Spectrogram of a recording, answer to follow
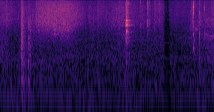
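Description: A pie dish being handled on a tabletop: a few light knocks and clinks, with a brief hiss about a second in and the sharpest clink about two and a half seconds in.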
